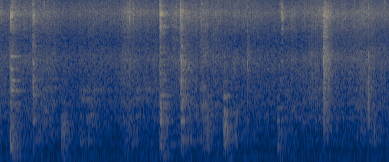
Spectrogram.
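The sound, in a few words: soya chunks (meal maker) frying in pan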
